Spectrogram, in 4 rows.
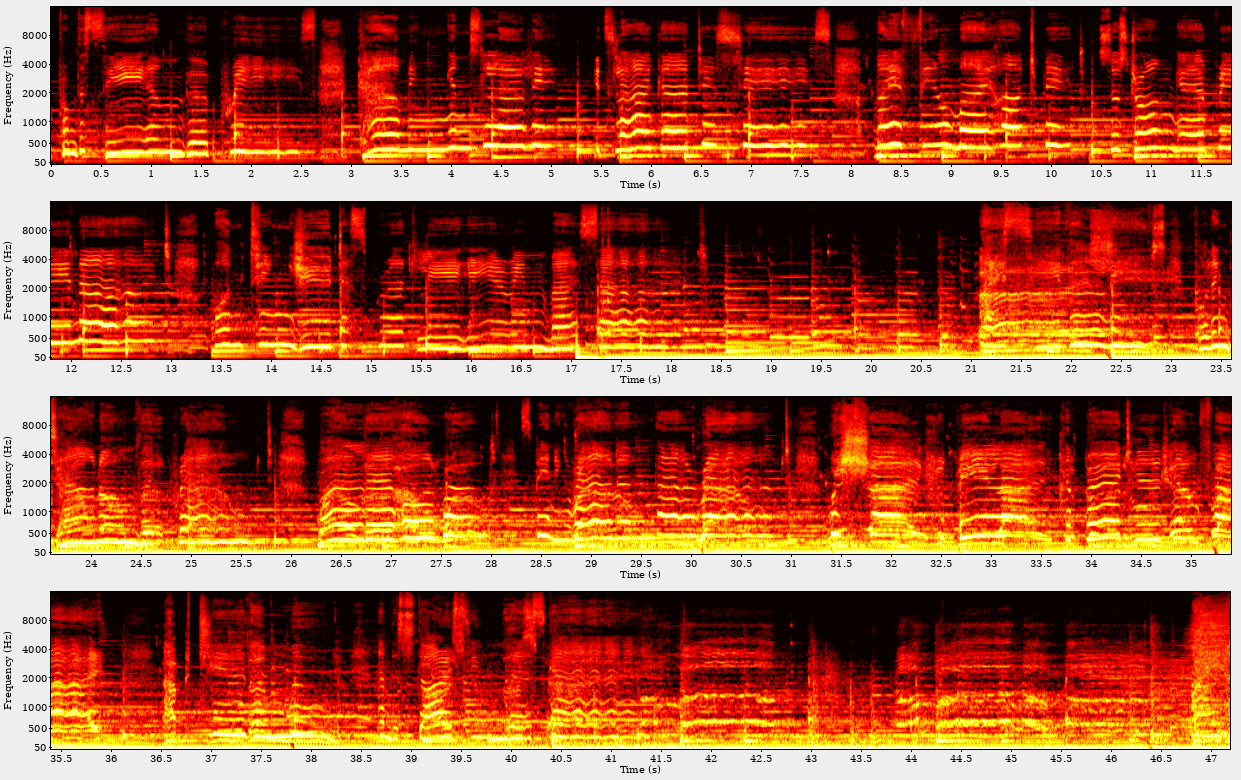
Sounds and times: Music: 0.0 - 47.1.

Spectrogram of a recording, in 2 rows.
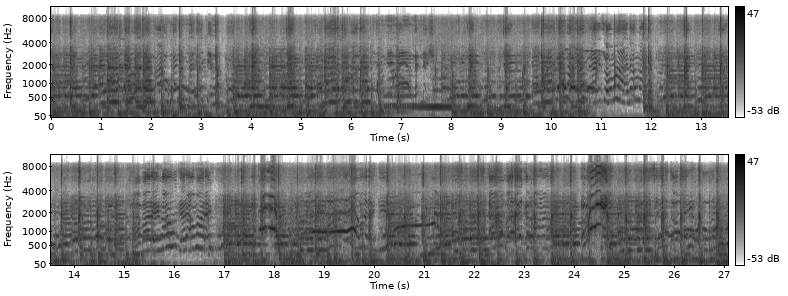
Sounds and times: Crowd: 0.0 - 27.0
Music: 0.0 - 27.0.

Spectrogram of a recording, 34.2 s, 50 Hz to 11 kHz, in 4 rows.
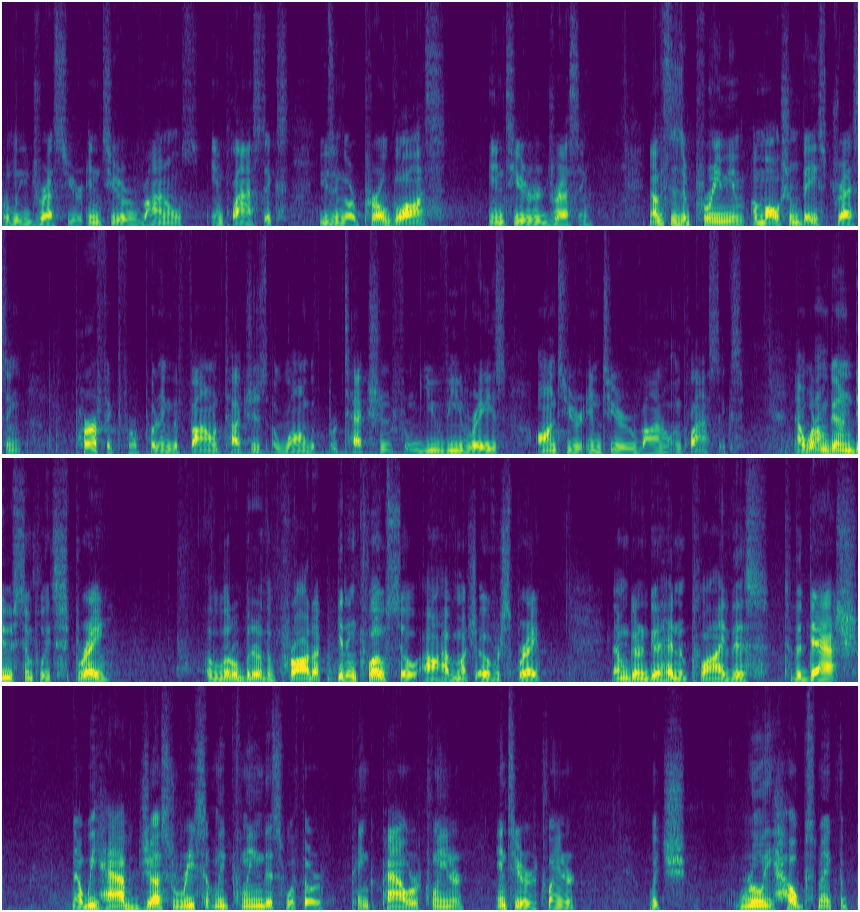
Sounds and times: Speech: 0.0 - 18.3, 19.1 - 22.6, 23.2 - 25.7, 26.4 - 31.4, 32.2 - 34.2.

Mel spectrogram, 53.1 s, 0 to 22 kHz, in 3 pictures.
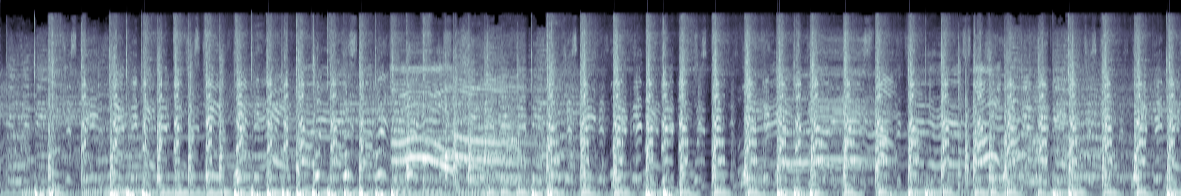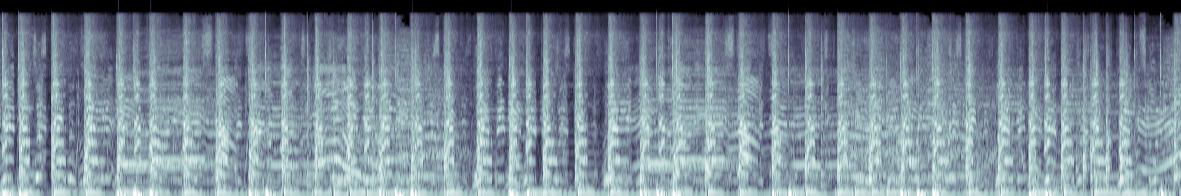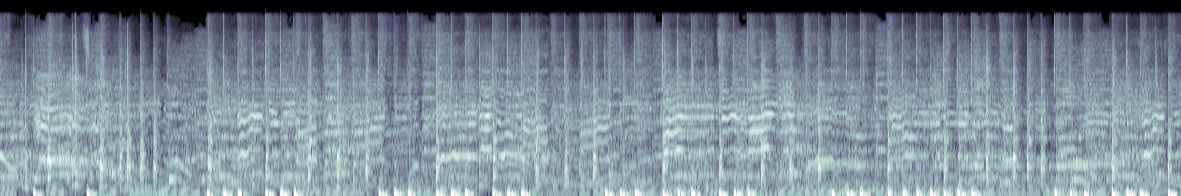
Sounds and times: Music: 0.0 - 53.1.

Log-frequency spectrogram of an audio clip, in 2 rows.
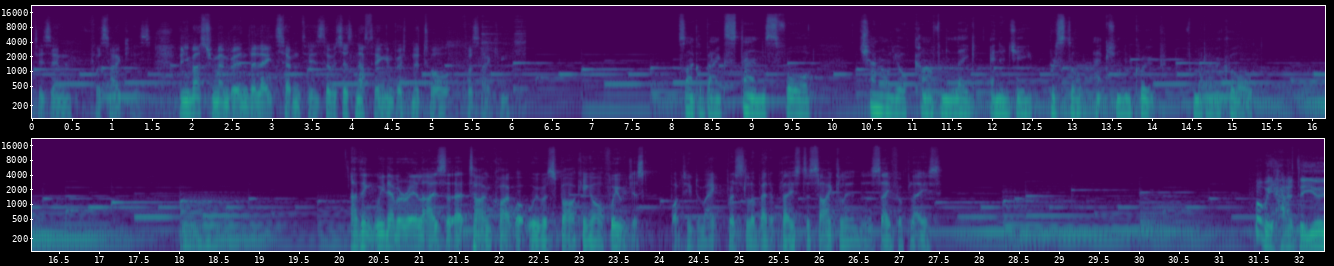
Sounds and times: Speech: 0.0 - 6.2, 20.1 - 27.6, 31.5 - 32.3
Music: 0.0 - 32.3.

